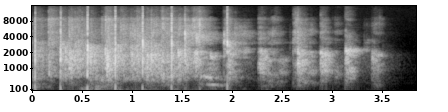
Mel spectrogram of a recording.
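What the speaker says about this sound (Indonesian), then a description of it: "Beri tepuk tangan dulu." Students in a high school classroom clap together, a short burst of close, sharp handclaps that turns into a few scattered, uneven claps before stopping.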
